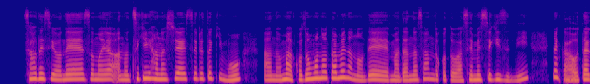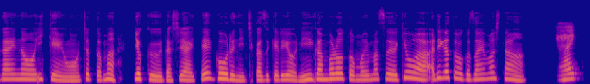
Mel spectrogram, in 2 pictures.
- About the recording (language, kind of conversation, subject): Japanese, advice, 配偶者と子育ての方針が合わないとき、どのように話し合えばよいですか？
- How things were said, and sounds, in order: other noise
